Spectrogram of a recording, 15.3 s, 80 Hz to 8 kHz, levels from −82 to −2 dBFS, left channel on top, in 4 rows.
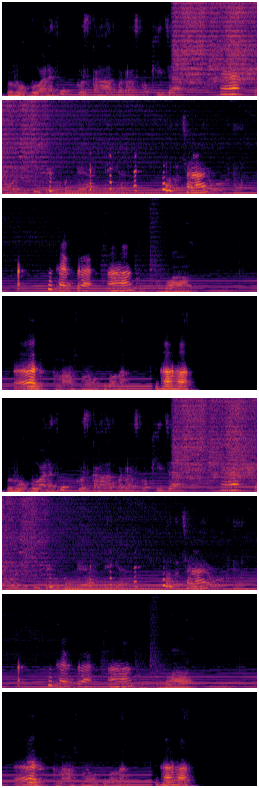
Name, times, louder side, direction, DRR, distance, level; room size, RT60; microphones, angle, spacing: voice 1, 0.1-2.8 3.8-5.7 6.3-7.5 8.5-8.7 9.6-10.5 10.9-11.0 11.8-13.4 13.9-14.3, equal, 20° right, 2.1 m, -41 dB
sound 1, 0.8-13.7, right 2 dB, 60° right, 0.9 m, -45 dB
sound 2, 2.5-10.5 10.8-11.9, left 3 dB, 5° left, 1.0 m, -42 dB
voice 2, 3.3-3.6 4.3-4.4 6.2-6.9 8.3-9.6 11.7-12.0 13.8-14.3, left 5 dB, 50° left, 0.4 m, -30 dB
sound 3, 4.8-8.0, right 4 dB, 75° right, 0.5 m, -44 dB
9.9 x 9.2 x 2.6 m
head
